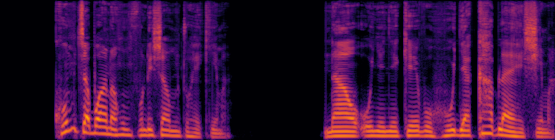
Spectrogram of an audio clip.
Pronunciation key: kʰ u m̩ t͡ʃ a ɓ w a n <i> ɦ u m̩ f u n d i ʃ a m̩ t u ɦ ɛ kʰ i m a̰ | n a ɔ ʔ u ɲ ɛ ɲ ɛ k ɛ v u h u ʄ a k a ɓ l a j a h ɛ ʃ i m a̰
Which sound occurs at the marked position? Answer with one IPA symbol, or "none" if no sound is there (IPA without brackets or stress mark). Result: a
